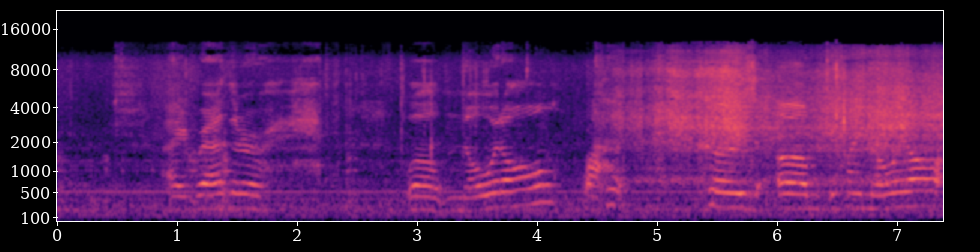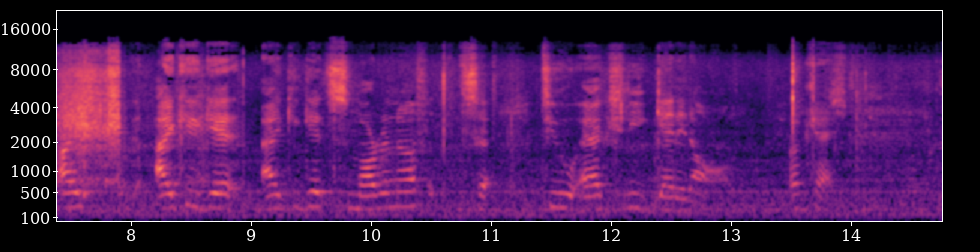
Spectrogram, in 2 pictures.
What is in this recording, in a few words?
morning announcements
